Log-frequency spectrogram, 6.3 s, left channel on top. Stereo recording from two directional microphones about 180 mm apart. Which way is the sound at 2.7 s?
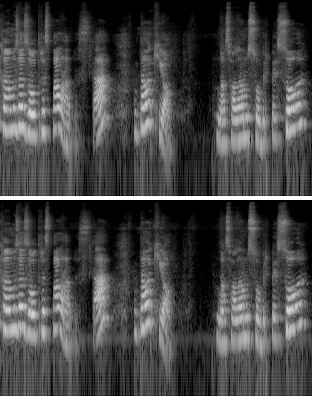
20° left (ahead or behind).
